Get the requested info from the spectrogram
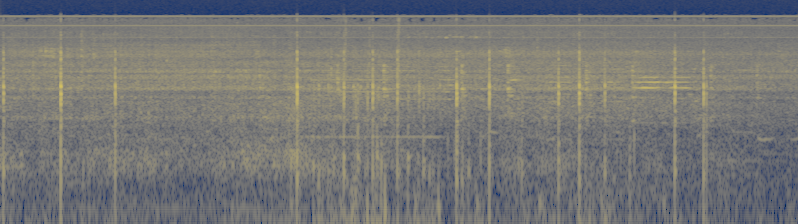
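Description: Wind rumbling on the microphone of a handlebar-mounted camera during a slow street ride, with many irregular sharp clicks and rattles from the bike.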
